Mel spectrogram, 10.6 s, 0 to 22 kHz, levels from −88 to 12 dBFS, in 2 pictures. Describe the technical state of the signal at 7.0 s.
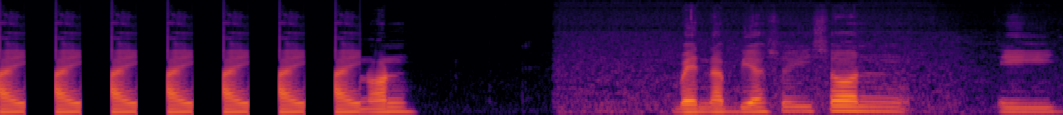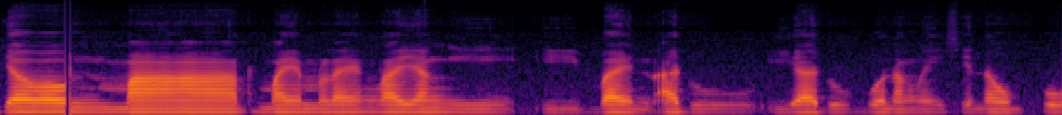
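At 7.0 s the signal is intact, with only the room's own background noise sitting about 29 dB below the speech.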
